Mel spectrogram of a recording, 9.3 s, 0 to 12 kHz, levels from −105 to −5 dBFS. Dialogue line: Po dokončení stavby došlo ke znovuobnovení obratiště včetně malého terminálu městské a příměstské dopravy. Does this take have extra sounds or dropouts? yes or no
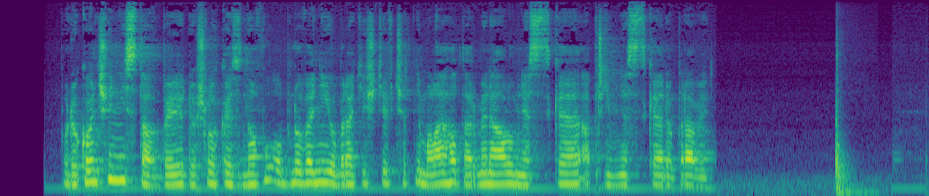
yes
